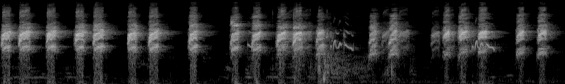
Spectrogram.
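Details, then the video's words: Sooty-headed bulbul sounds used to lure wild bulbuls and to train songbirds: a run of harsh, buzzy chattering notes in quick bursts with short pauses, and a few smeared notes near the middle. "BURUNG KUTILANG untuk ocehan mantab"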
